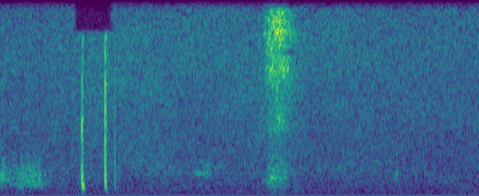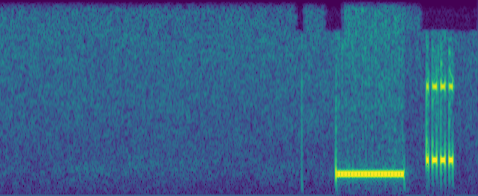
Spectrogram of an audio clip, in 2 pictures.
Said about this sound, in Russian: Пожалуйста, наберите добавочный номер.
